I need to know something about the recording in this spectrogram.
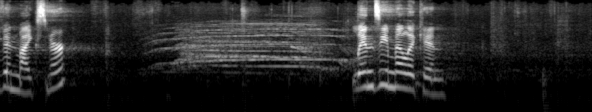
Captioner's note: applause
